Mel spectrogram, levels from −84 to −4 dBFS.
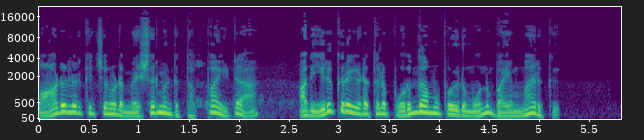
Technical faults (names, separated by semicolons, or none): lost packet rebuilt from error correction; echo leak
